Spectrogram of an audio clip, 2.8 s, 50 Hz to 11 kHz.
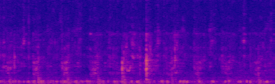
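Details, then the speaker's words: Italian-style 5-cup moka pot brewing Cuban coffee: an irregular bubbling gurgle with soft spitting pops and thumping as the coffee pushes through. When the thumping stops, it is probably done. "can hear the pot frothing away. When you quit hear it thumping, that means that it's probably done."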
